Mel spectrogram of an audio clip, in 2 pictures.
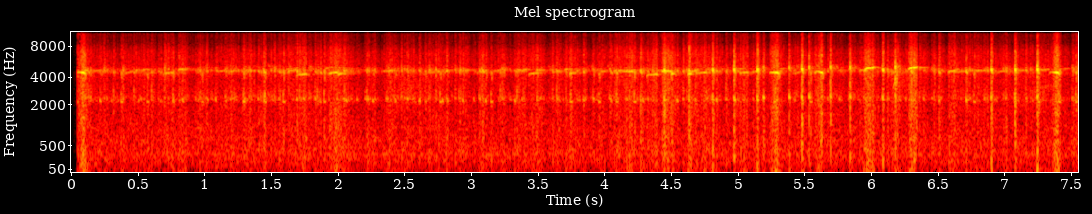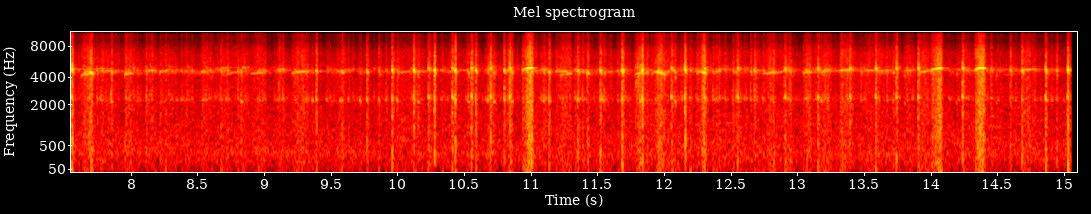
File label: Eleutherodactylus abbotti National Botanical Garden Santo Domingo Dominican Republic; A chorus has a certain telegraphic quality; West Indian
